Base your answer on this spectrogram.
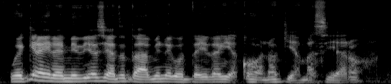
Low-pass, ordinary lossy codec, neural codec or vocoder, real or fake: none; none; vocoder, 44.1 kHz, 128 mel bands, Pupu-Vocoder; fake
